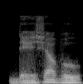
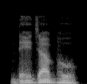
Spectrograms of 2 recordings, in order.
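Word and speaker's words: déjà vu: দেশজাভু উচ্চারণ দেশজাভু একটি ফরাসি শব্দ যার আক্ষরিক অর্থ হল আগেই দেখা দেশজাভু হলো এমন এক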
